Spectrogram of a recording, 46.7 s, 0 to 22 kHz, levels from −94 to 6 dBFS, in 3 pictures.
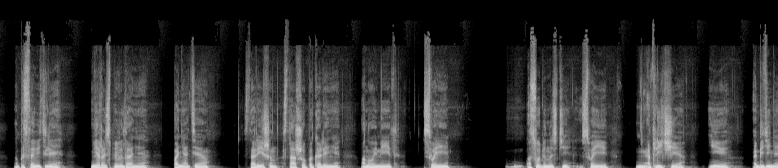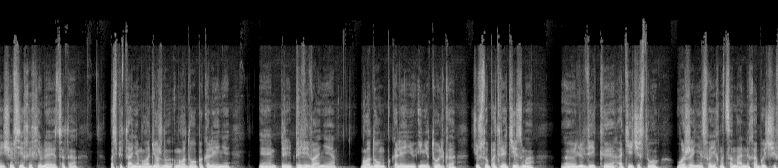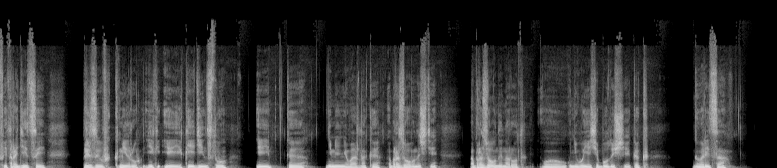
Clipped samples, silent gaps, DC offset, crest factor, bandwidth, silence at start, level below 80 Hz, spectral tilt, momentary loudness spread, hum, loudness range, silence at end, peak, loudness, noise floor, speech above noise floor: under 0.1%; 9.72-10.10 s, 44.77-44.96 s; 0.7%; 12 dB; 17.5 kHz; 0.3 s; -28 dBFS; -5.5 dB/octave; 8 LU; none; 2 LU; 0.95 s; 0 dBFS; -13 LUFS; -62 dBFS; 50 dB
